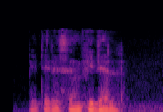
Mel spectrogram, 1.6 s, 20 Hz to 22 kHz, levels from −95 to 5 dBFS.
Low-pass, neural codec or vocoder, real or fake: 7.2 kHz; none; real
